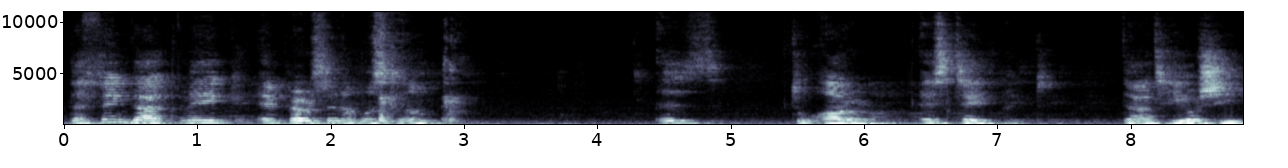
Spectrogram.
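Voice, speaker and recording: A man, an imam giving a measured, emphatic talk to a mixed audience at a stand mic. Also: a little high, darkish tone, slight background noise. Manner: measured, emphatic, gesturing while speaking. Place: large hall indoors. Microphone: stand mic at a lectern. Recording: echoey hall, from a distance.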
